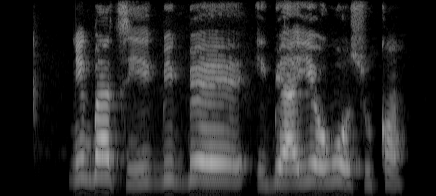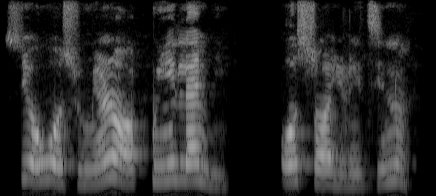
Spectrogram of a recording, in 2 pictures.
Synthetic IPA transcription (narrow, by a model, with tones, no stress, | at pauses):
nĩ˦ɡ͡ba˦˨ti˨˦ɡ͡bi˦ɡ͡be˦i˦˨ɡ͡be˧a˧je˦o˧wo˦o˦˨su˨kã˧ | si˦o˧wo˦o˦˨su˨mĩ˨˦ɾ̃ã˦˨ɔ˨˦k͡pĩ˦lɛ˦mĩ˨˦ | o˦sɔ˧i˨ɾe˨ti˨˦nũ˦˨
